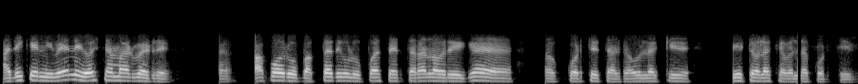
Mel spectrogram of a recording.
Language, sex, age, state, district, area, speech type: Kannada, male, 18-30, Karnataka, Chitradurga, urban, conversation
